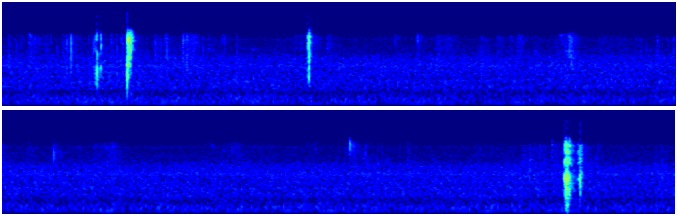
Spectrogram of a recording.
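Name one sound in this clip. Cards in plastic sleeves click and tap as they are handled.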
